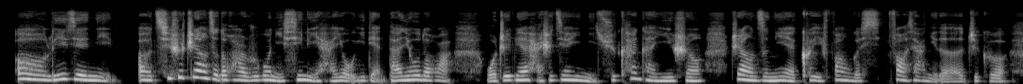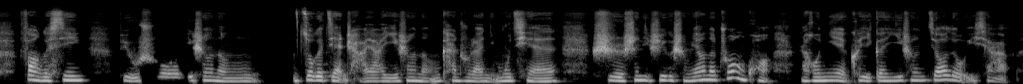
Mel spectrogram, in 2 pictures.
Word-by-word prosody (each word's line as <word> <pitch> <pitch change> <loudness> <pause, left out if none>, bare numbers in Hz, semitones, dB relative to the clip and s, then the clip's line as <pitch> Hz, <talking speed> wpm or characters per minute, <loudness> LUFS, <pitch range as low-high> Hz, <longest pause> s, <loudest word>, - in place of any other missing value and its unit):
哦， 240 -5 +5
理 210 +5 +3
解 235 -4 +4
你。 190 -2 +1 0.2
呃， 205 -1 +3
其 275 +9 +5
实 320 +2 +6
这 330 +2 +7
样 310 -2 +5
子 230 -4 +2
的 210 - +2
话 205 -1 -1
如 190 0 +1
果 205 +1 +2
你 170 -3 +1
心 190 +6 +3
里 190 -5 +2
还 160 0 -1
有 165 -2 0
一 175 - -4
点 - - -4
担 180 +1 +2
忧 205 +2 +5
的 200 -2 +3
话， 180 -3 -4 0.3
我 155 +1 0
这 195 +3 +5
边 200 +1 +4
还 200 - 0
是 185 +4 +4
建 205 +1 +2
议 - - +3
你 165 -5 -1
去 155 +6 -3
看 270 +5 -1
看 185 -7 0
医 165 0 +2
生。 165 -1 +4 0.3
这 235 - +3
样 205 -4 +6
子 180 0 0
你 175 +1 +3
也 165 -4 +1
可 155 - +1
以 175 - -1
放 190 +3 -2
个 160 - -3
心 155 - -2
放 215 -3 -1
下 185 0 -4
你 155 -4 -6
的 130 +1 -5
这 165 - -1
个 145 -3 -6 0.3
放 210 -4 0
个 175 - 0
心。 195 +3 +1 0.3
比 180 - -10
如 155 -1 -4
说 175 - -5 0.2
医 175 - -6
生 185 -1 +1
能 145 -2 -6 0.4
做 200 +3 +1
个 190 - +2
检 180 -2 -2
查 140 - -2
呀， 150 0 -4
医 150 0 -4
生 170 +1 -1
能 150 0 -6
看 170 - -2
出 165 +1 -5
来 145 -1 -4
你 145 -1 -8
目 165 +2 -3
前 150 -3 -2 0.3
是 175 -3 +3
身 195 +4 +2
体 190 - -2
是 175 +3 -1
一 - - 0
个 190 - -4
什 175 - +2
么 165 - -3
样 200 +3 0
的 205 - +1
状 285 +3 -2
况。 - - -7 0.3
然 170 -4 -5
后 170 +1 -1
你 175 +1 -1
也 170 -3 -2
可 175 - -5
以 170 - -3
跟 170 0 -3
医 175 - -3
生 185 0 -4
交 200 +2 -1
流 190 -5 -5
一 - - -9
下， - - -7
180 Hz, 300 characters per minute, -23 LUFS, 165-200 Hz, 0.4 s, 这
